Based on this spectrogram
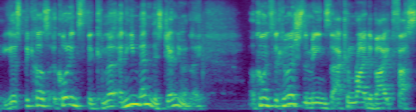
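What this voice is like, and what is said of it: British accent. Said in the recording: “in the UK, where you can probably tell from my accent, that's where I'm from originally”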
